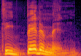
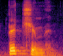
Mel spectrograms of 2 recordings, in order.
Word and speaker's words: bitumen: called bitumen i know kurt says it's with a hard t-bitumen but really you're going to see that most people pronounce it bitumen actually when i when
